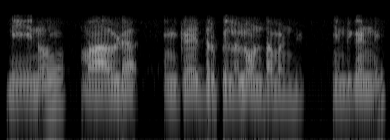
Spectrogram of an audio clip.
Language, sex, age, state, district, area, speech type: Telugu, male, 30-45, Andhra Pradesh, East Godavari, rural, conversation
